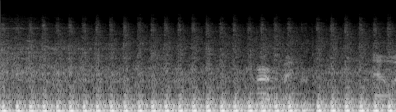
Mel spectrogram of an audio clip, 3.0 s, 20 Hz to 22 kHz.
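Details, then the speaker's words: Yamaha Big Bear 350 single-cylinder ATV idling evenly at about three beats a second with a low rumble after throttle cable and mechanism replacement; runs fine, normal idle. "this runs apart so there we go that part of the job is done"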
